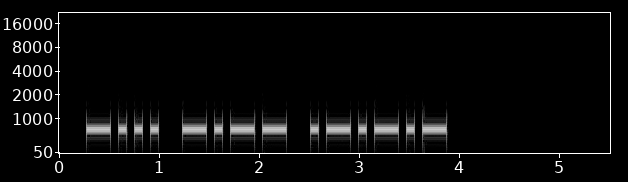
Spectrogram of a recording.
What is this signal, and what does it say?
Morse code, heard as a keyed tone, about 15 wpm, 700 Hz. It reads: BY.
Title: Sentences from Top 1000 Words - Review Part 5 - 15wpm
